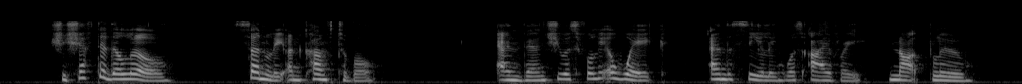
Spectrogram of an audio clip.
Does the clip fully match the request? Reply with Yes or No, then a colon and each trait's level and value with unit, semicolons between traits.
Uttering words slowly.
Yes: slow, 110 wpm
